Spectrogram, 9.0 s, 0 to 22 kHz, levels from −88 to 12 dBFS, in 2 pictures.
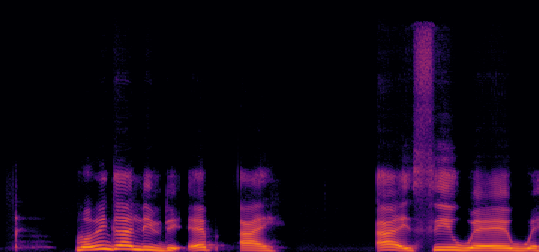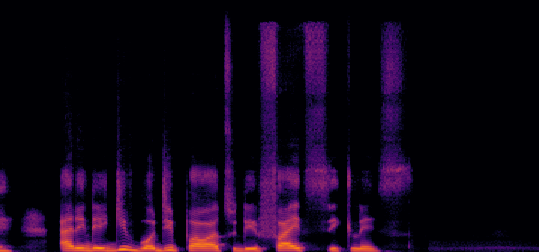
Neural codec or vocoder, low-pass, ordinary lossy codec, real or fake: autoencoder, 48 kHz, 32 numbers a frame, DAC-VAE, trained on Japanese speech; none; none; fake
